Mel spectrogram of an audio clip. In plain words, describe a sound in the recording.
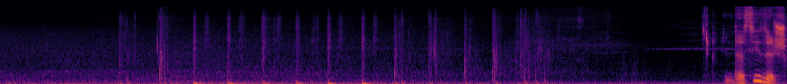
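Footsteps tap on a stone floor.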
